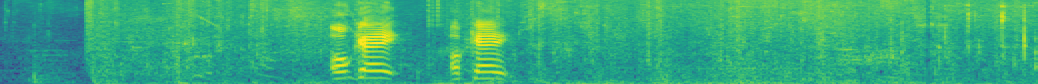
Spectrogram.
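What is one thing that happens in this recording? Energy weapons fire and crackle in a fast video game battle.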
